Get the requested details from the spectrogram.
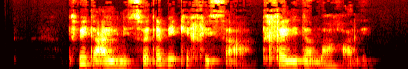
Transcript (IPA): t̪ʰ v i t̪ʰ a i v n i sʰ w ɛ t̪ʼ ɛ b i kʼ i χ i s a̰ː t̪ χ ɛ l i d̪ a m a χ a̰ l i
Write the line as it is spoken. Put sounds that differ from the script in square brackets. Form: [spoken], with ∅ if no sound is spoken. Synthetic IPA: t̪ʰ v i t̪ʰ a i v n i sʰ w ɛ t̪ʼ ɛ b i kʼ i χ i s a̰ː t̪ χ ɛ l i d̪ a m a [ʁ] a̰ l i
